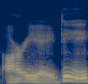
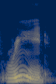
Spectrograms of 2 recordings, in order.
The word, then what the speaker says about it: read: For instance, the English word R-E-A-D could be pronounced read or read, depending on whether it's the present or the past tense.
